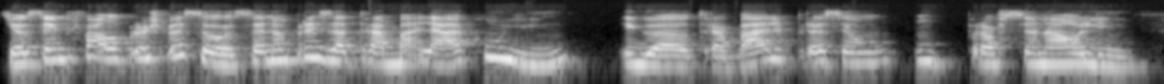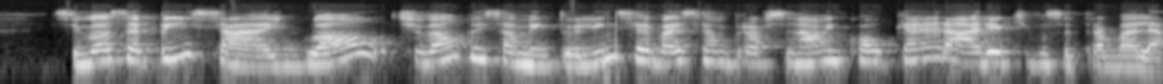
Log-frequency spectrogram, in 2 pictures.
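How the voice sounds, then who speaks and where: A woman in a Bahian accent, high-pitched, with lively intonation at a moderate pace. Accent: Bahian Brazilian Portuguese. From Brazil, Bahia. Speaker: lean manufacturing professional, lecturer. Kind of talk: lecture.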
